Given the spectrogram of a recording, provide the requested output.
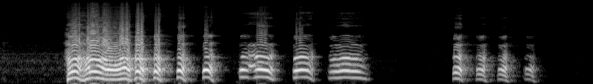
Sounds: Laughter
